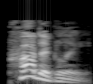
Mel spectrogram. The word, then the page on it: prodigally: British English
